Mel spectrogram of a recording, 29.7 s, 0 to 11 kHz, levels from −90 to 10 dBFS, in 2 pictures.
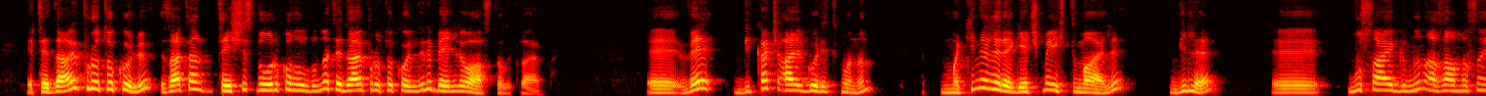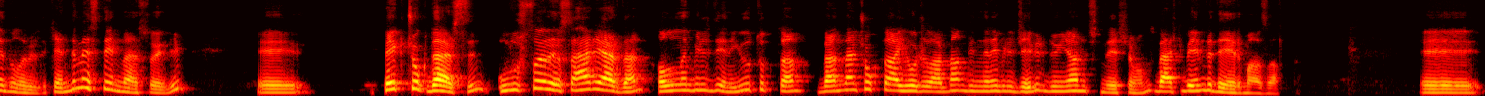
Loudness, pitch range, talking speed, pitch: -24 LUFS, 145-210 Hz, 105 wpm, 185 Hz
